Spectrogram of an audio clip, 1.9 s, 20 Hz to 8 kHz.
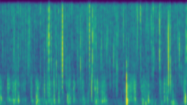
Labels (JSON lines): {"label": "biophony, sea urchins (Echinidae)", "recorder": "SoundTrap 600 or HydroMoth"}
